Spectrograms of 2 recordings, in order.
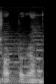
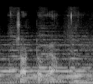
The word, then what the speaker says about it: চট্টগ্রাম: এই নামটি গ্রহণ করেন ছাটিগাঁও এর সংস্কৃত উচ্চারণ চট্টগ্রাম এছাড়া চট্টগ্রামের প্রায় 48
